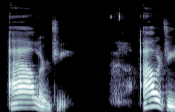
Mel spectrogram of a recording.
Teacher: It's three syllables. Allergy. The stress is on the first syllable.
